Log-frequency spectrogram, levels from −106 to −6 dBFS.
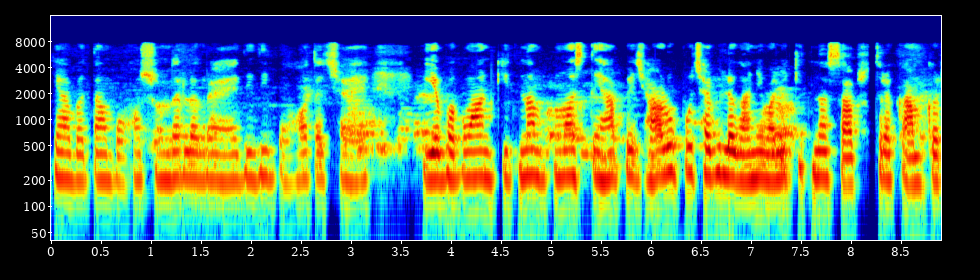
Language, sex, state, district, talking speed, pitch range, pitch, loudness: Hindi, female, Jharkhand, Sahebganj, 190 wpm, 200-220 Hz, 210 Hz, -19 LUFS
